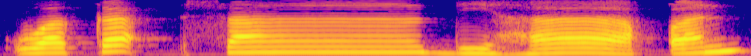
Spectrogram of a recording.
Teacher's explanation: ځکه چې د تنوین نه پس دال راشي نو هلته اخفا کیږي · Term: لایټ اخفا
